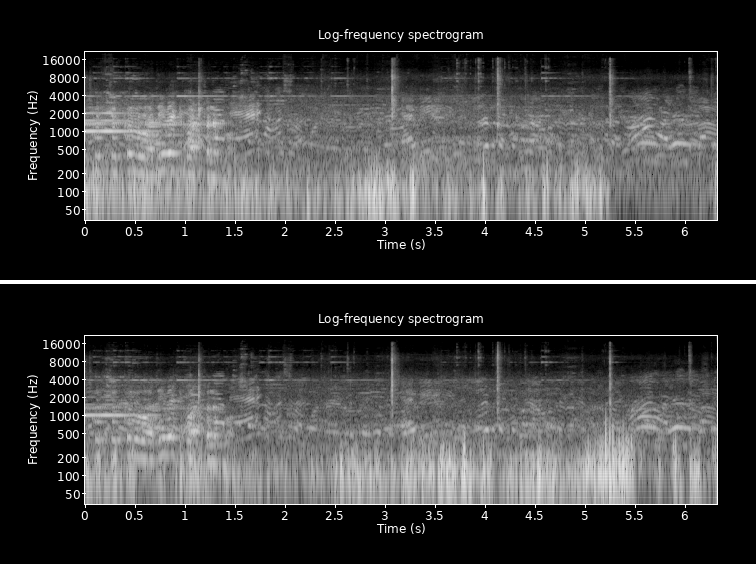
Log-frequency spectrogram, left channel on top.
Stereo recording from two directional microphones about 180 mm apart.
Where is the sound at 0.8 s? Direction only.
20° left (ahead or behind).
